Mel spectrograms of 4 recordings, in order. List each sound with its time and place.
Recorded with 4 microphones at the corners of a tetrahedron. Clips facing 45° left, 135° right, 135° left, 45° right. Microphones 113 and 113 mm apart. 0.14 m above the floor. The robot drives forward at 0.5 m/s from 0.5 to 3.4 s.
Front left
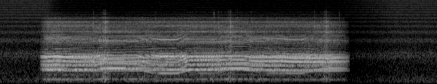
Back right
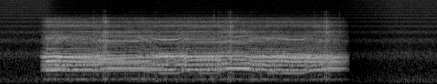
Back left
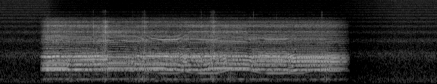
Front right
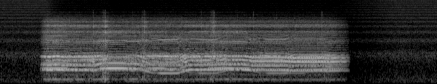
Only background noise.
